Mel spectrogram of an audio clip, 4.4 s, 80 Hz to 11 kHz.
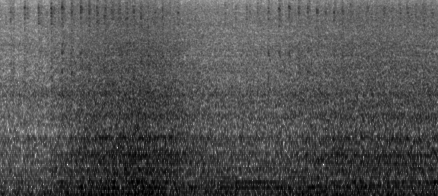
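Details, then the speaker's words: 1979 Little Red Express with new engine, not fully tuned, hot idle at about 185 degrees and 50 psi oil pressure, AC on: fast faint puffing tick over a rough loud idle from a newly found exhaust leak at the head. "You hear our exhaust leak. That's okay."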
